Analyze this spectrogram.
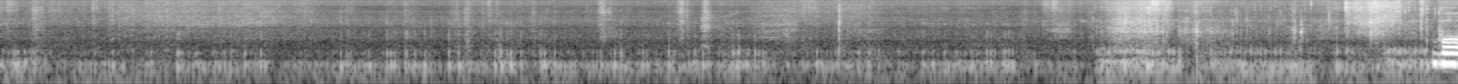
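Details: Mother cat six days after giving birth to a litter of five kittens, purring: a steady low rumbling purr throughout, with a louder rustling burst near the end.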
